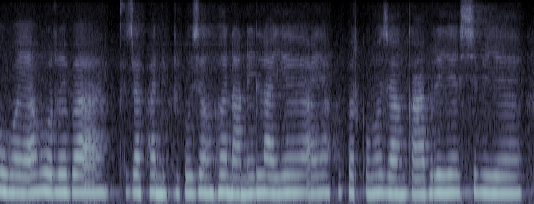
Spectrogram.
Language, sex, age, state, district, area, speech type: Bodo, other, 30-45, Assam, Kokrajhar, rural, spontaneous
